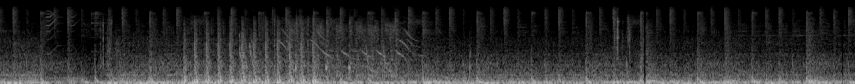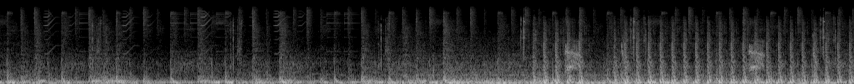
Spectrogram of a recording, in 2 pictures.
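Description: Gunfire in the video game Metal Gear Solid: The Twin Snakes, a dense, continuous barrage of shots under loud game sound effects, sustained at high level throughout.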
